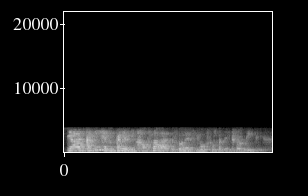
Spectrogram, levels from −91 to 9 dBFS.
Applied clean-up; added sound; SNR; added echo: neural separator model SepFormer DNS4.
